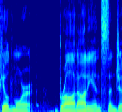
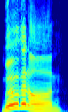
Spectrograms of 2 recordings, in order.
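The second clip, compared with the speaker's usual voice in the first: drawn-out, high, booming call; loud topic change; 9 semitones higher, 18 dB louder, much slower than usual. Pretend. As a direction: holler it long and high to change the subject. Loudly calls a topic change.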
